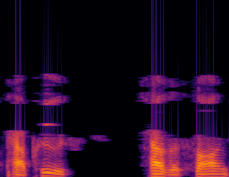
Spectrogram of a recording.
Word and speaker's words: Papoose: So his name is pronounced Papoose? Yes. You know what that sounds like? You know there's a place in Oregon called Scappoose.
